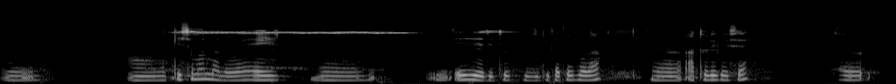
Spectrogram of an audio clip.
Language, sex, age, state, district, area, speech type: Assamese, female, 18-30, Assam, Darrang, rural, spontaneous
